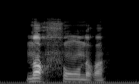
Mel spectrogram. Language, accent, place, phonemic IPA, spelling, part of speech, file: French, France, Lyon, /mɔʁ.fɔ̃dʁ/, morfondre, verb, LL-Q150 (fra)-morfondre.wav
- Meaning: 1. to depress, bore 2. to cool 3. to mope around (wander or linger aimlessly)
